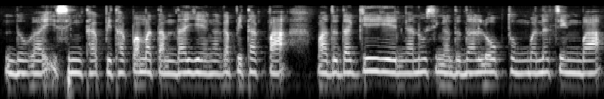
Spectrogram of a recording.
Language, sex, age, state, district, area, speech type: Manipuri, female, 18-30, Manipur, Tengnoupal, rural, spontaneous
